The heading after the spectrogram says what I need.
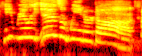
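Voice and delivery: high, loud mocking; high loud jeer; jeering dogs. A narrator's reading. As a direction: laugh at him out loud. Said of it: "they cried".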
